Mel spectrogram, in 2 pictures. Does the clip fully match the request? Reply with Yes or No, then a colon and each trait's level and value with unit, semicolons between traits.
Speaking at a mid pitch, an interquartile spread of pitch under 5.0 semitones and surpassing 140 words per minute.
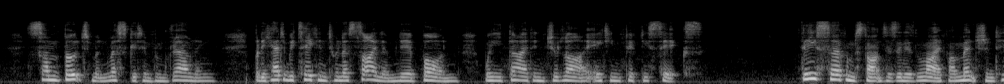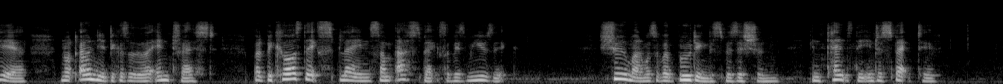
Yes: medium, 170 Hz; average, 3.7 semitones; average, 160 wpm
